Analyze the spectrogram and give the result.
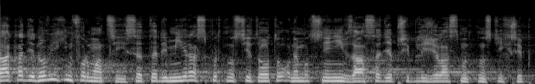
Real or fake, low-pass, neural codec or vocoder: real; 10.8 kHz; none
